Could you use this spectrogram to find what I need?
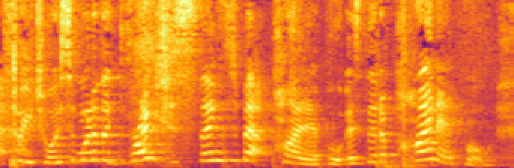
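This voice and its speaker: At a fairly quick pace, a woman's pitch swings very widely against noticeable background noise. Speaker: university lecturer and writer. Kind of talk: comedy quiz show, casual banter.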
